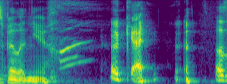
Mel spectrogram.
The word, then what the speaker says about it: Villeneuve: I know, I do, but like, hang on, how did you pronounce it? I did that purposefully. Okay. I know it's Villeneuve.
